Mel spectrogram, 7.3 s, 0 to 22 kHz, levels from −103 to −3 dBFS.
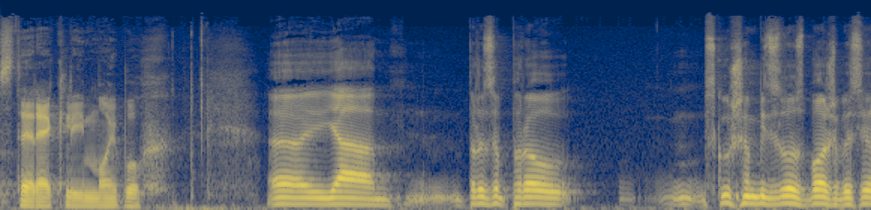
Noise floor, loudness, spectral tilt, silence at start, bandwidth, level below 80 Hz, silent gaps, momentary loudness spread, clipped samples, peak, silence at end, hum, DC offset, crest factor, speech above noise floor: -48 dBFS; -19 LUFS; -5.5 dB/octave; 0 s; 15 kHz; -42 dBFS; none; 18 LU; under 0.1%; -2 dBFS; 0 s; none; under 0.1%; 18 dB; 29 dB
